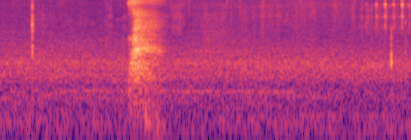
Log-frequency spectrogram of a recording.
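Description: One short vocal sound with a falling pitch, about a second and a half in, over faint outdoor background.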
